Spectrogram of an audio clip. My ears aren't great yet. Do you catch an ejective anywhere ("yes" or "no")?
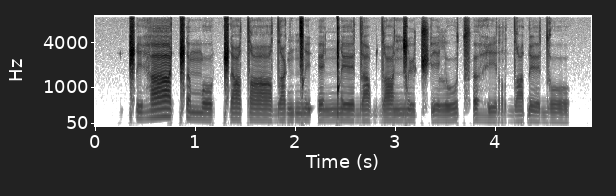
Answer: yes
